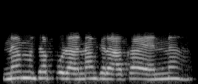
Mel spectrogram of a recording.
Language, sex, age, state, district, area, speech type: Sindhi, female, 18-30, Maharashtra, Thane, urban, conversation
